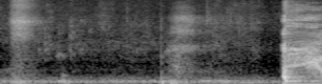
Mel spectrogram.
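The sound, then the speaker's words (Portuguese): A person coughing hoarsely, a few rough bursts spread apart, the last one loudest and harshest, with faint background noise between them. “Perdão. Uma tosse terrível.”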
